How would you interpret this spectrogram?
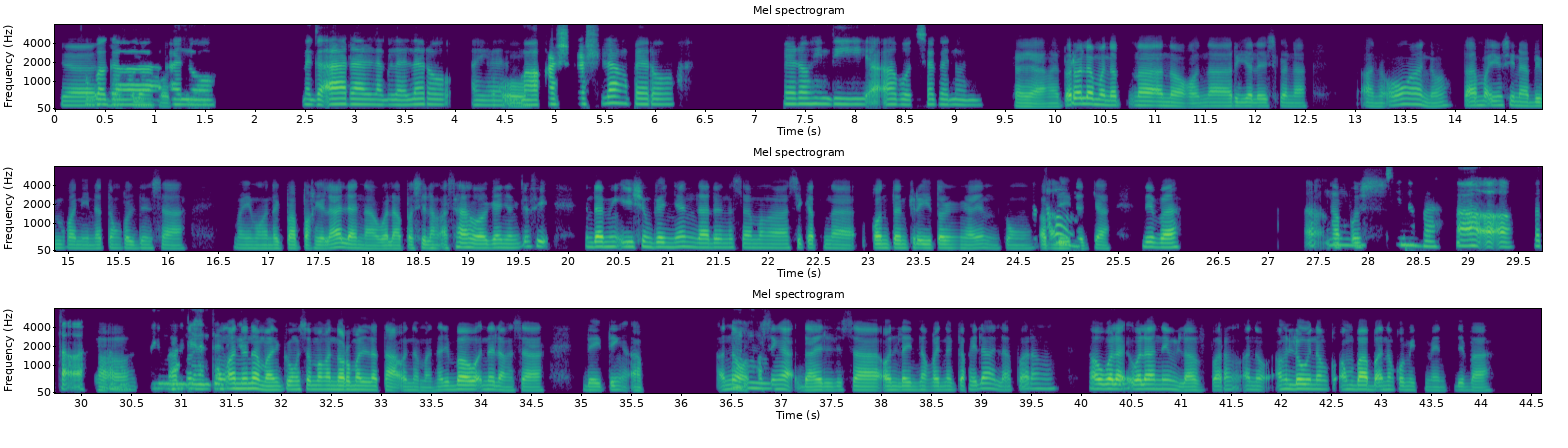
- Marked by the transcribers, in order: none
- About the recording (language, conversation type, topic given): Filipino, unstructured, Ano ang epekto ng midyang panlipunan sa ugnayan ng mga tao sa kasalukuyan?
